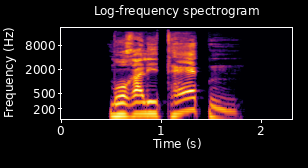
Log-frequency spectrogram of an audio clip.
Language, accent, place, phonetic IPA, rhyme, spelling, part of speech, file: German, Germany, Berlin, [moʁaliˈtɛːtn̩], -ɛːtn̩, Moralitäten, noun, De-Moralitäten.ogg
- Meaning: plural of Moralität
